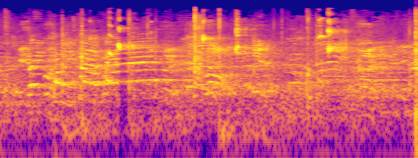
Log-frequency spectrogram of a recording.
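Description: Basketball game in a gymnasium: a basketball bouncing on the hardwood court amid players' and spectators' voices calling out, all echoing in the large hall.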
